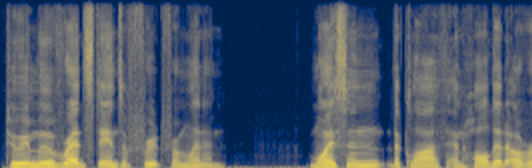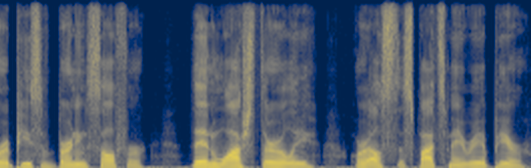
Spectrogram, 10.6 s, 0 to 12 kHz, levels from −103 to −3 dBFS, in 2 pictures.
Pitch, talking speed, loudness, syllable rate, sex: 165 Hz, 160 wpm, -21 LUFS, 4.6 syllables/s, female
